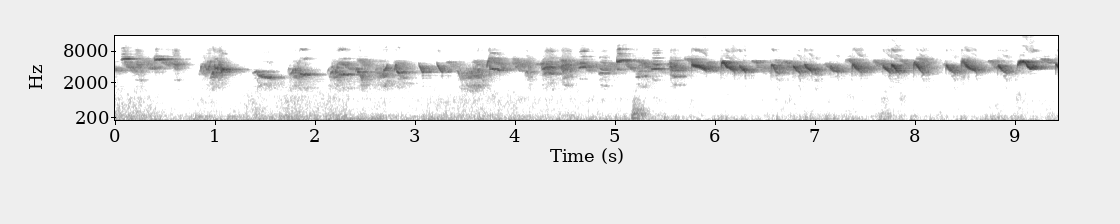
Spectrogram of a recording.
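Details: White-eye, young and caged, whose song is maturing, 9 February 2022: varied twittering with some lower dips early on, building into a steady, fast sequence of piercing, slurred chirps.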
